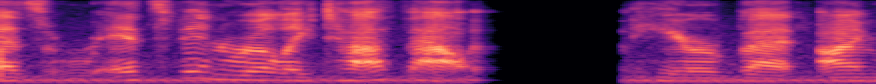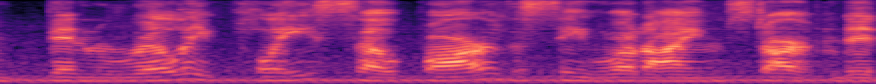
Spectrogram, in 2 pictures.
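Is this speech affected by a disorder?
No.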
